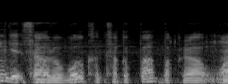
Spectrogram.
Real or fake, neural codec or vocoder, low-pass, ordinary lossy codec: fake; vocoder, 24 kHz, 100 mel bands, Vocos; 7.2 kHz; none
